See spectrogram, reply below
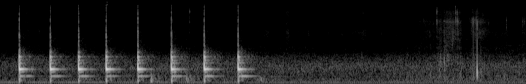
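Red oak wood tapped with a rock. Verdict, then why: Hard. A rock taps eight times on red oak wood, each strike giving a short, hollow wood-block knock with a clear tone around 715 Hz that dies away almost at once. The quick, bright clacks show the wood is very hard and tight-grained and does not dent. After a pause comes a faint rustle and one softer click.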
